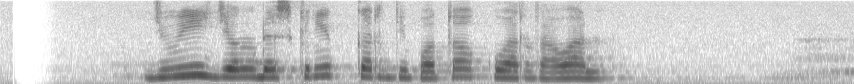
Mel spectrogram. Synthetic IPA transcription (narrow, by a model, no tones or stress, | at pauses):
d͡ʒuid͡ʒɔŋdəskɾip̚kɨrdipɔt̪ɔkuwart̪awan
